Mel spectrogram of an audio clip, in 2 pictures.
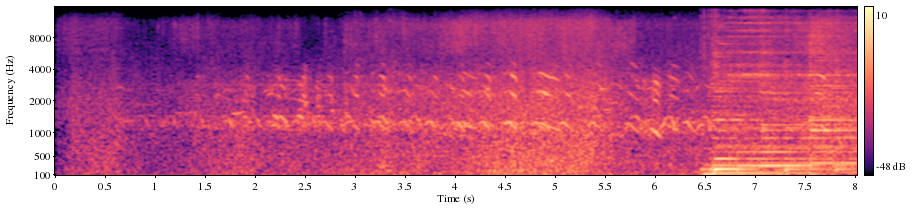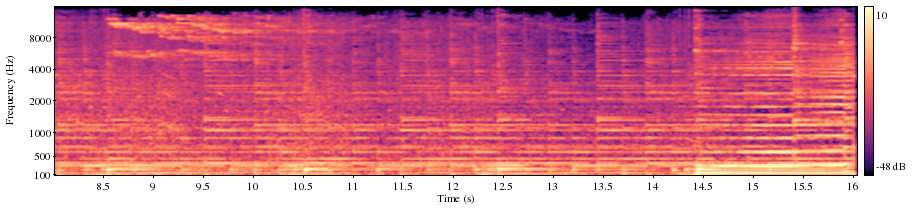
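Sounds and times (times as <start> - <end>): bird calls: 0.5 - 9.1.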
